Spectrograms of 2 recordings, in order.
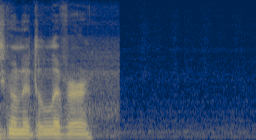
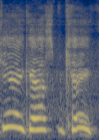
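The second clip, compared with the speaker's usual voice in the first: a squeaky, much higher put-on voice; mock squeaky voice. Retelling the anime, the man offers the girl cake in a silly high voice. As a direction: toss off the line in a silly high voice. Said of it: "He's like".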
